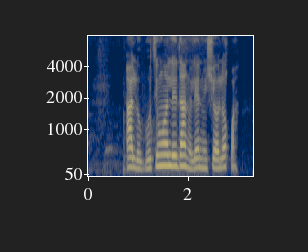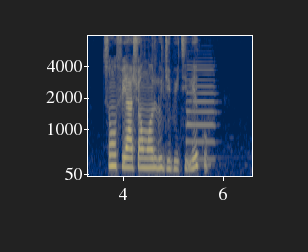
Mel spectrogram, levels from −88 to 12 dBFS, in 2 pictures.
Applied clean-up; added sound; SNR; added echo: none; Wind instrument, woodwind instrument; 18 dB; none.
